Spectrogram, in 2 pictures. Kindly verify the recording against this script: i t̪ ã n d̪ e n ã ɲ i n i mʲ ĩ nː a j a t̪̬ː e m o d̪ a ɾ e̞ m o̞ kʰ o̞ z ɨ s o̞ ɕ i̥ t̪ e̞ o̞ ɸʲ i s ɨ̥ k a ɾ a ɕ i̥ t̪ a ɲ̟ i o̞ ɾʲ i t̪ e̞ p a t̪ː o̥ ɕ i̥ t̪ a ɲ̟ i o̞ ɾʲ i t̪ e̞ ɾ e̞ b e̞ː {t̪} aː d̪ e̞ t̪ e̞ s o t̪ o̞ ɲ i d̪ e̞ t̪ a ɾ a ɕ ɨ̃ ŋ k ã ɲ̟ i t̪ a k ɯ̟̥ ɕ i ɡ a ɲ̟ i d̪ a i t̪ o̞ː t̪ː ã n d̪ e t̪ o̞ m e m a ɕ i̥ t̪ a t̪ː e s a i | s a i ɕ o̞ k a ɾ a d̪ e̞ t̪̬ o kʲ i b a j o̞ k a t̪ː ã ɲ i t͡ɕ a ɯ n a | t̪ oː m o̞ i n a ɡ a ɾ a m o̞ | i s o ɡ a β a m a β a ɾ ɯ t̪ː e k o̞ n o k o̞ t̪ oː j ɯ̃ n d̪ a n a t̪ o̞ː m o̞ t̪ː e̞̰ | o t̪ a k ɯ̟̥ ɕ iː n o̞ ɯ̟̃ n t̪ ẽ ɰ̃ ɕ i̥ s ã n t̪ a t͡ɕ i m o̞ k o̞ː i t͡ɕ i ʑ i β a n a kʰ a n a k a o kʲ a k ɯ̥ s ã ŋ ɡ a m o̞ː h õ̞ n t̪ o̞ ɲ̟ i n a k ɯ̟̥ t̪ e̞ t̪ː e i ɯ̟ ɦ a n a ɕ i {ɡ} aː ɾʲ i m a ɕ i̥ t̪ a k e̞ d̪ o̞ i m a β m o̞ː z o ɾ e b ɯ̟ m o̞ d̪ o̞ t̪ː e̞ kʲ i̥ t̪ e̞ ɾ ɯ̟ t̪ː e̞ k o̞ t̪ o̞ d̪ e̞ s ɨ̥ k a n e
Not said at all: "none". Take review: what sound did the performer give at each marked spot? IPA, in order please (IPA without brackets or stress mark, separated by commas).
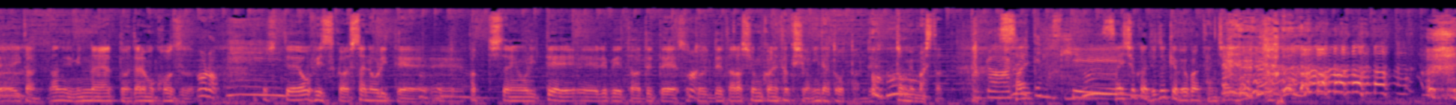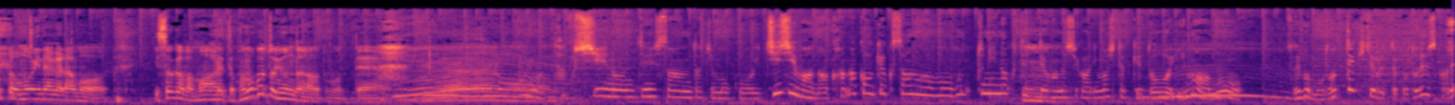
t̪, ɡ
